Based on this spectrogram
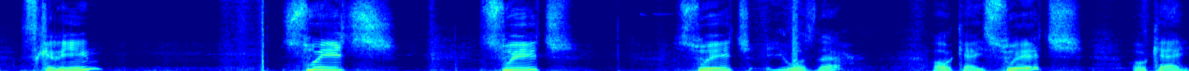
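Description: A man shouting at a very slow pace with long, frequent pauses, the sound dry with no echo. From Italy. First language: Italian. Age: 50s. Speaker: basketball coach. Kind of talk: coaching clinic. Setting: basketball court with players. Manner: shouted on-court commands. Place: hall.

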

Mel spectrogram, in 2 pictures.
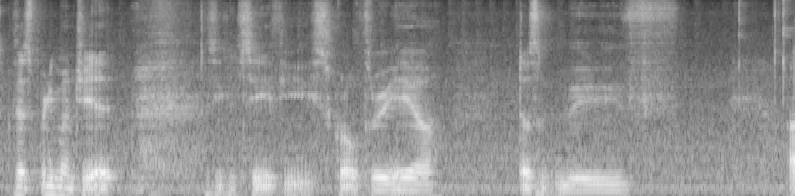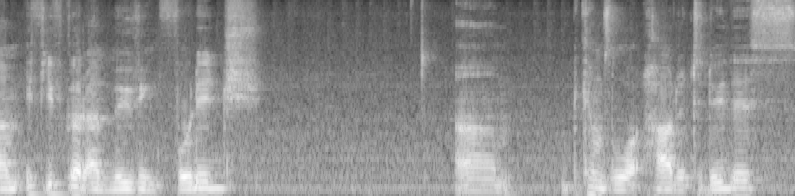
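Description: Amid noticeable background noise, a man with a fairly low pitch and ordinary pitch variation speaks with big swings in loudness and long, frequent pauses. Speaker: video editing tutorial maker. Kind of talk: screen-recorded software tutorial. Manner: casual, hesitant, many fillers.

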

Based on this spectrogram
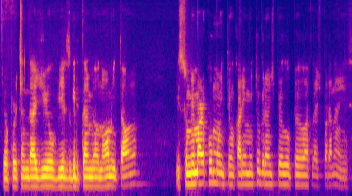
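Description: A man with a medium-pitched voice delivers his words very fast, his intonation fairly even. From Brazil, interior of Paraná. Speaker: professional footballer. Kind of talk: interview. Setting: video call. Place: home room. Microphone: earbuds.

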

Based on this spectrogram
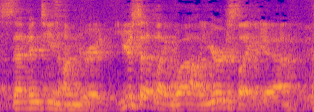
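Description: Over noticeable background noise and audible room echo, a man talks at a fairly high pitch. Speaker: stand-up comedian. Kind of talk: stand-up comedy set, crowd banter and jokes. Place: bar. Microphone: camera far.

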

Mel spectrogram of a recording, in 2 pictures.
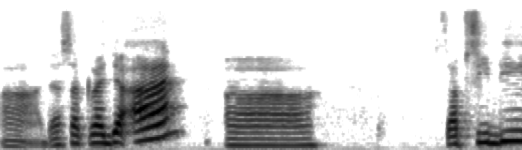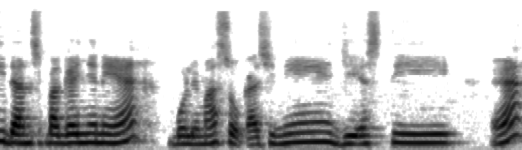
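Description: A woman with a fairly high pitch speaks very slowly, using long, frequent pauses. Her intonation is lively and her loudness swings widely. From Sabah, Malaysia. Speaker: secondary school teacher. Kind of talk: online tutoring lesson.

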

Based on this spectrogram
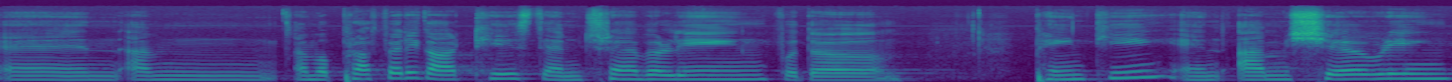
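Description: Speaking very slowly with a Korean accent, a woman has a dark, mellow tone and ordinary pitch variation against a quiet background. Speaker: prophetic artist; conference guest. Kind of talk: interview. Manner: halting. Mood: earnest, slightly hesitant. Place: church. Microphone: handheld.

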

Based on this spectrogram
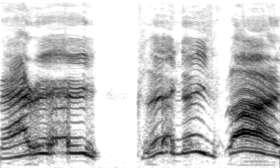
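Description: A raised, shouting put-on character voice with a bright, sharp tone, lively intonation and vocal fry

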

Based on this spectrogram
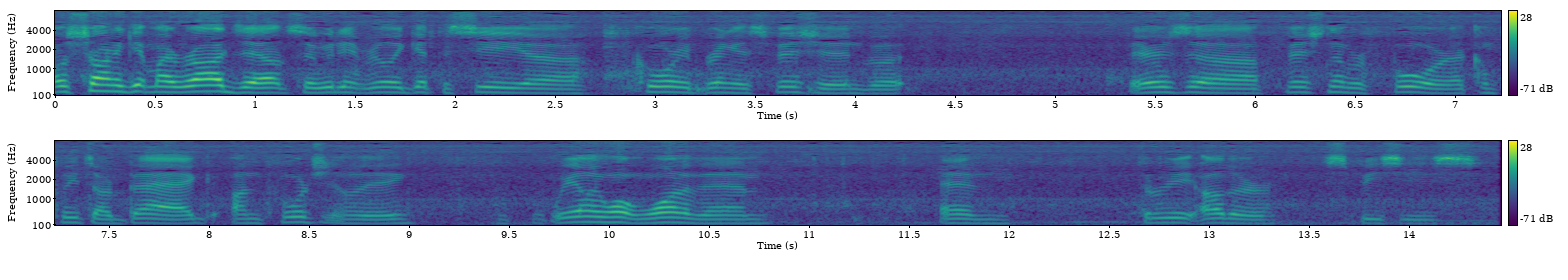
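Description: A man with a dark, mellow tone talks at a moderate pace with fairly even intonation and long, frequent pauses, in a dry sound with no echo and light background noise. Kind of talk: casual fishing commentary. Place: boat. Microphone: phone near.

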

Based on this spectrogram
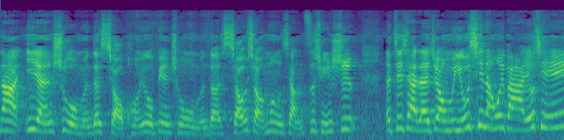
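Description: A woman's raised, projected, high voice, very fast, with very wide pitch swings. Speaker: event host. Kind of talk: live-stream hosting. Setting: outdoor tent on the Great Wall. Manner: lively, teasing. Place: studio. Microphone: lapel.

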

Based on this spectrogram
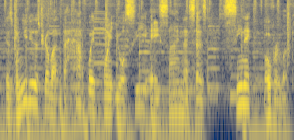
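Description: A man speaks at a moderate pace. Clear music can be heard behind him. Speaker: hiking channel host. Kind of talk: trail review talk to camera. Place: studio.

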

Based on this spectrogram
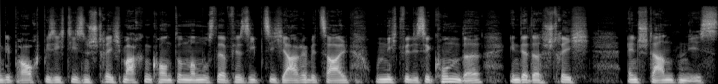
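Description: Recorded dry and close with no echo on a very clean recording with a silent background, a man with an ordinary speaking voice talks at a moderate pace in a fairly low pitch. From Upper Austria, Linz. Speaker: museum director. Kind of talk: interview.

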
